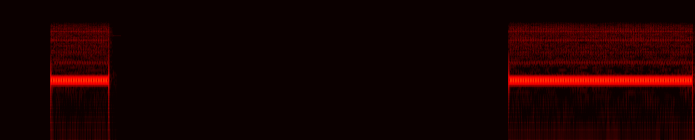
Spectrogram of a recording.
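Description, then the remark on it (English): A steady telephone dial tone sounds in two loud, clean bursts as a phone call is placed, a short one and then a longer one about four seconds later, with silence between and no voices. “we're going to get Mark on the phone, Mark Flew, and see what he has to say. So hold on, let me call him”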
